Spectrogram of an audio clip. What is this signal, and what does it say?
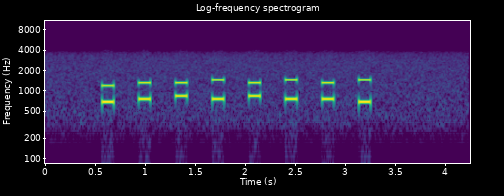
DTMF, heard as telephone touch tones, dialled by machine, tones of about 120 ms. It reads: 15868653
